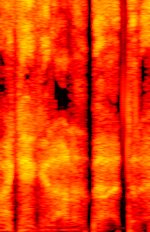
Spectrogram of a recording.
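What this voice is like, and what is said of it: Feigned sick, weak voice. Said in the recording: “I'm going to play sick.”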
